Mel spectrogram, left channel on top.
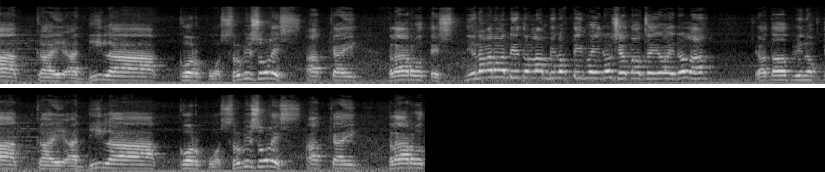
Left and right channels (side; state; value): right; drops out; at 4.2 s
